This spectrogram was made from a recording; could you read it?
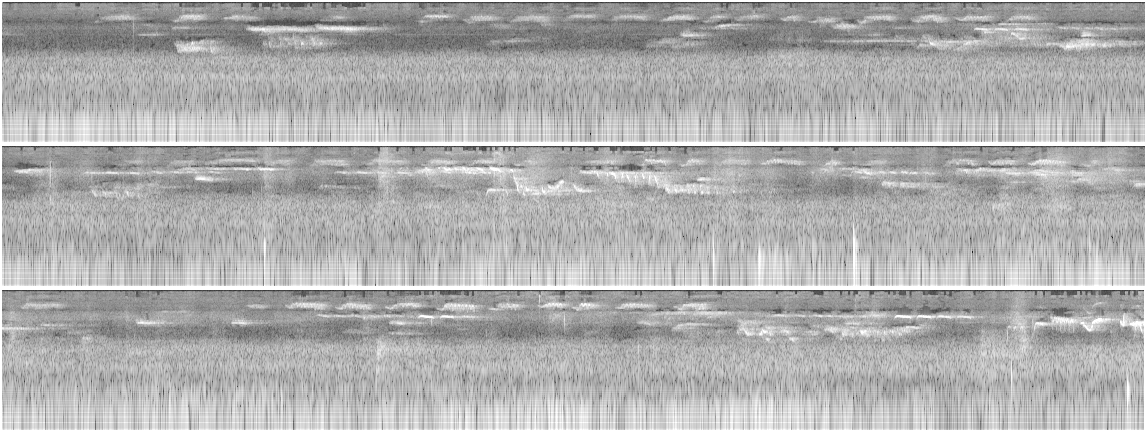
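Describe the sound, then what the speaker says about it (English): Birds chirp and twitter softly throughout a spring park, many small overlapping calls above a low steady hum of distant traffic or background rumble. "it's worth stopping just to listen to the birds that are enjoying the day."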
